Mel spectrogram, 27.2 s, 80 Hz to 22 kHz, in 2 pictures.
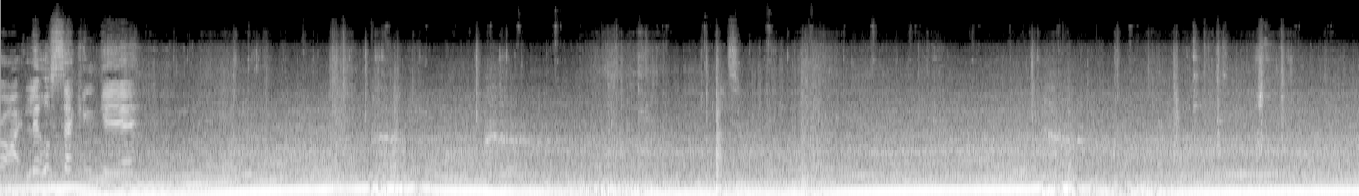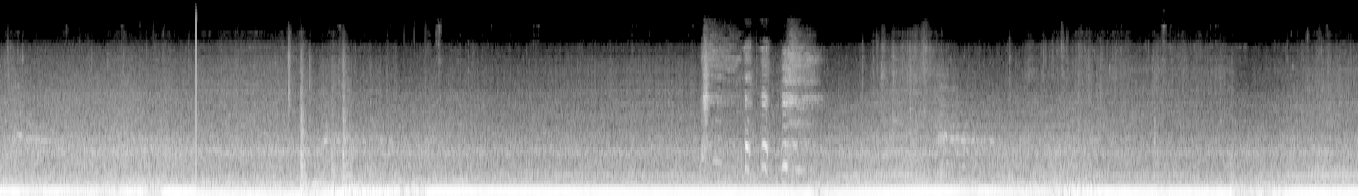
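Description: A stage 1 remapped Audi TT pulls hard in second gear, its engine droning loudly and continuously as the pitch climbs and levels, heard from inside the car.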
